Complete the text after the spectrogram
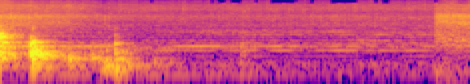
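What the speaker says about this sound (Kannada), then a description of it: "ಇದು ಆಯಿಲಲ್ಲಿ ಏನಾಗಲಿ ಸ್ವಲ್ಪ ಫ್ರೈ ಆಗಲಿ ಒಂದು ಲಿಡ್ಡನ್ನು ಮುಚ್ಚಿಬಿಟ್ಟು ಕ್ಲೋಸ್ ಮಾಡೋಣ" Seeds fry in oil in a pan, opening with a few clattering stirs and then settling into a faint, steady sizzle close by.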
